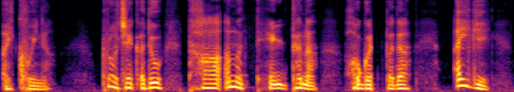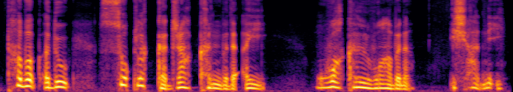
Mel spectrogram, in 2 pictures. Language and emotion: Manipuri, fearful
